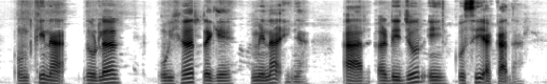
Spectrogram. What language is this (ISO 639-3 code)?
sat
